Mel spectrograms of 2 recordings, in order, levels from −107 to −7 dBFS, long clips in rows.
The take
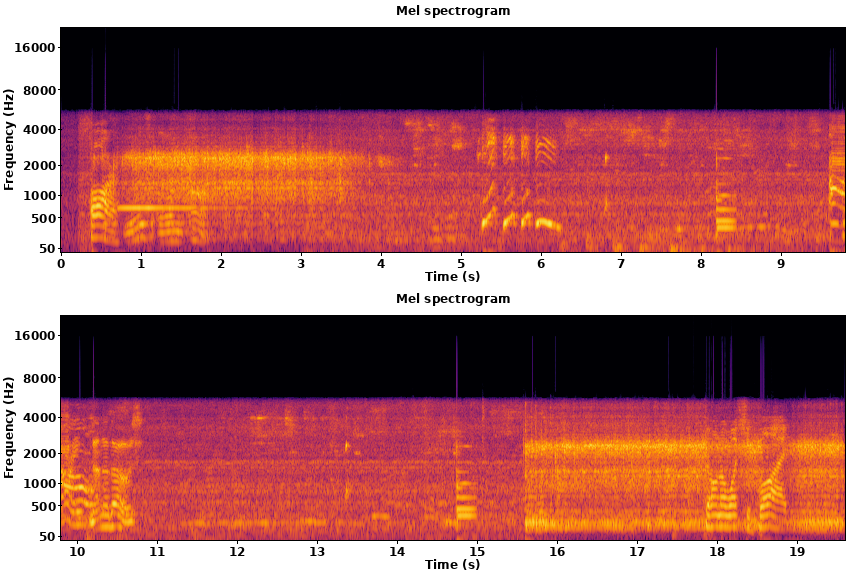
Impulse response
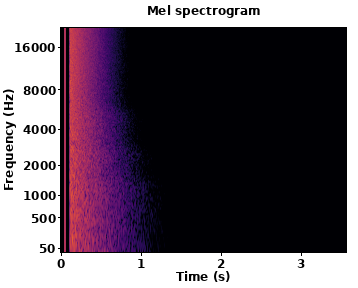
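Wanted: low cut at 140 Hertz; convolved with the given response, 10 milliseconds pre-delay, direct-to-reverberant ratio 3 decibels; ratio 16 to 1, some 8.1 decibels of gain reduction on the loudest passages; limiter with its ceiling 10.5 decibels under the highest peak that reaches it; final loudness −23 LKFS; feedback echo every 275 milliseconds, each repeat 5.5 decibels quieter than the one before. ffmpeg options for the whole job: -filter_complex "[0:a]highpass=140,acompressor=threshold=-22dB:ratio=16,alimiter=limit=-20dB:level=0:latency=1,aecho=1:1:275|550|825|1100|1375|1650|1925:0.531|0.281|0.149|0.079|0.0419|0.0222|0.0118,asplit=2[link_01][link_02];[1:a]atrim=start_sample=2205,adelay=10[link_03];[link_02][link_03]afir=irnorm=-1:irlink=0,volume=-9.5dB[link_04];[link_01][link_04]amix=inputs=2:normalize=0,volume=3.5dB"

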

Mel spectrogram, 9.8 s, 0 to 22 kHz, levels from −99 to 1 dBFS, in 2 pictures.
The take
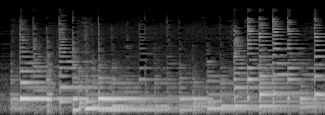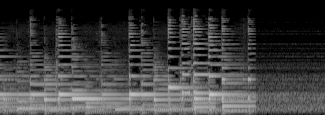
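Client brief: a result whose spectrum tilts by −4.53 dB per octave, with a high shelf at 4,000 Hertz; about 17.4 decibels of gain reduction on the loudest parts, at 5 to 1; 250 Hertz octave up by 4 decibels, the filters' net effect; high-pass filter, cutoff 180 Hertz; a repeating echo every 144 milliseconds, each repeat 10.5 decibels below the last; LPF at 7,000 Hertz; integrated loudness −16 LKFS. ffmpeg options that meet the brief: ffmpeg -i in.wav -af "highpass=180,lowpass=7000,equalizer=frequency=250:width_type=o:gain=6,highshelf=frequency=4000:gain=3,acompressor=threshold=-36dB:ratio=5,aecho=1:1:144|288|432:0.299|0.0896|0.0269,volume=21.5dB" out.wav

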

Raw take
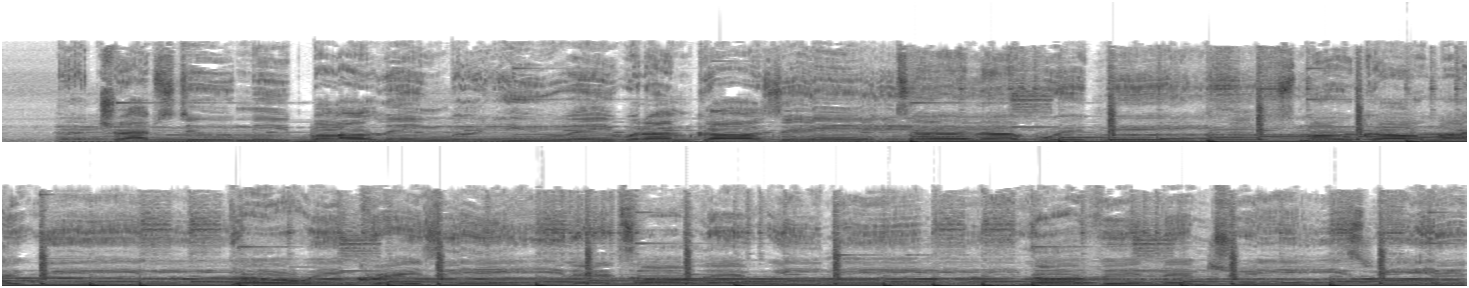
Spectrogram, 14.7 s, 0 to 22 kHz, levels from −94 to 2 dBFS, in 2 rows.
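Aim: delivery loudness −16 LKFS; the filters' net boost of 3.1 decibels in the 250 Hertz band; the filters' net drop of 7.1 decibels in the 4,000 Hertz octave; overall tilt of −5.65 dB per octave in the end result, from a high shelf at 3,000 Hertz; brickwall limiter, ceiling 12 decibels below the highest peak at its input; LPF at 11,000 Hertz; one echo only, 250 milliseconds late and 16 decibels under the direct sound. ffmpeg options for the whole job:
ffmpeg -i in.wav -af "lowpass=11000,equalizer=frequency=250:width_type=o:gain=4,highshelf=frequency=3000:gain=-4,equalizer=frequency=4000:width_type=o:gain=-6,alimiter=limit=-17dB:level=0:latency=1,aecho=1:1:250:0.158,volume=10.5dB" out.wav

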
